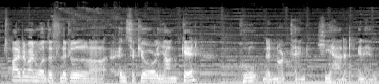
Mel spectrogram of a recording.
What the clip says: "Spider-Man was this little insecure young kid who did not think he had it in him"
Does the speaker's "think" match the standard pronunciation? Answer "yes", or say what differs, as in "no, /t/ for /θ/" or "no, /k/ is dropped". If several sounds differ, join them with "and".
no, /t/ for /θ/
